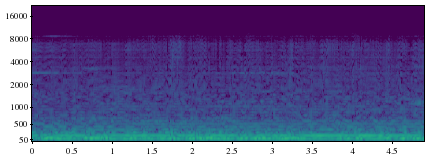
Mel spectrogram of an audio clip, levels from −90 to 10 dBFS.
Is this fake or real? fake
